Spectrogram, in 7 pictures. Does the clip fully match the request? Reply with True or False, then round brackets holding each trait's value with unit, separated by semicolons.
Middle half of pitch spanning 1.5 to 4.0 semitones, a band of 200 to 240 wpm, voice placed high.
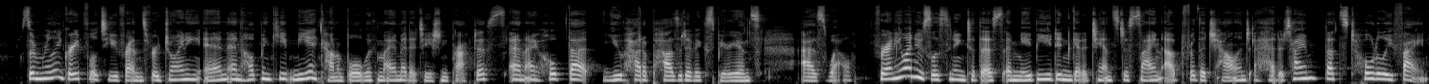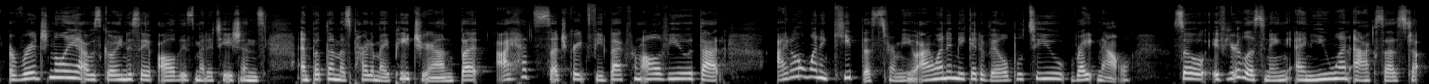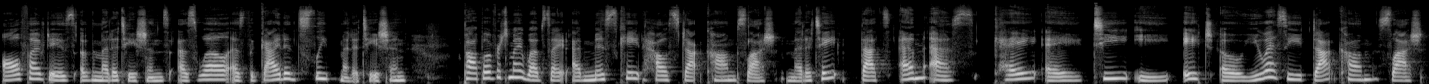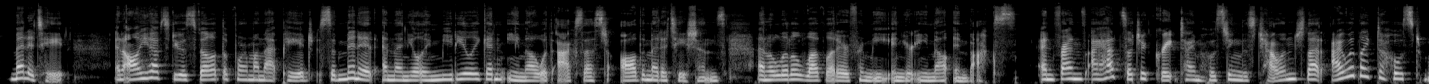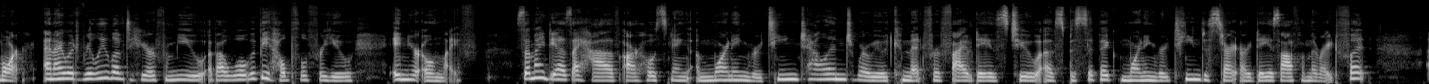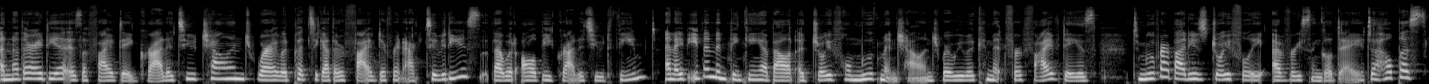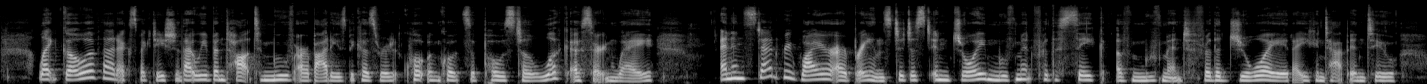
False (4.8 semitones; 205 wpm; 210 Hz)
